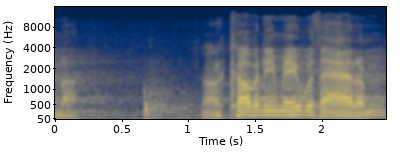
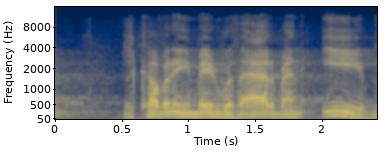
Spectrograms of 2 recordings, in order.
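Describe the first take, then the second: First: Adam lifted in a questioning rise; the mistaken version, said with a rise; wrong version, rising. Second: Adam and Eve settled with a firm fall; the right version, said with a fall; correct version, falling. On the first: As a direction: tilt up on Adam as if doubting it. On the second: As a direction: land firmly down on Adam and Eve. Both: Shown as a demonstration.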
